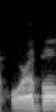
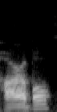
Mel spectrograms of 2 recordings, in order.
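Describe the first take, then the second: First: It is said in a general American accent. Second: It is said in an upstate New York accent. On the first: This is the form the speaker does not use. "I don't say horrible" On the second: This is the form the speaker actually uses. "I say horrible... definitely a New York"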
